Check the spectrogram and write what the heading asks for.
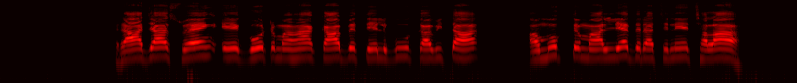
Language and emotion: Maithili, neutral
